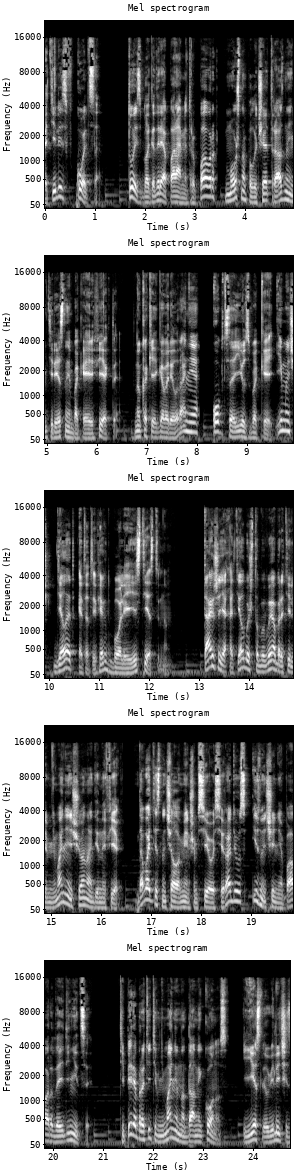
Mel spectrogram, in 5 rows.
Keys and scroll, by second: 6.9 ctrl+alt+d, 15.5 1, 15.8 Return, 20.2 Return, 23.2 ctrl+alt+d.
